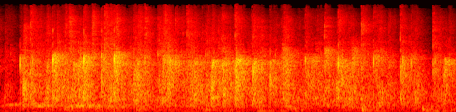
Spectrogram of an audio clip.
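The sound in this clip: An audience claps to welcome a speaker at an evening talk. The applause is lively, with distinct sharp claps rising out of a dense patter that holds steady for several seconds.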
